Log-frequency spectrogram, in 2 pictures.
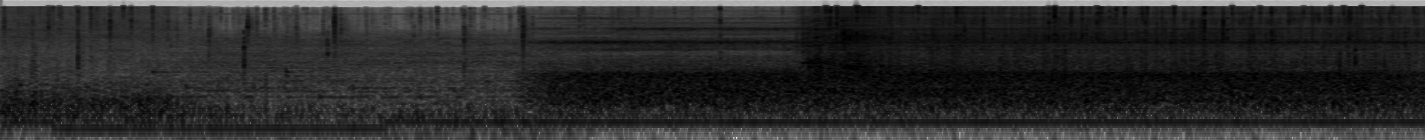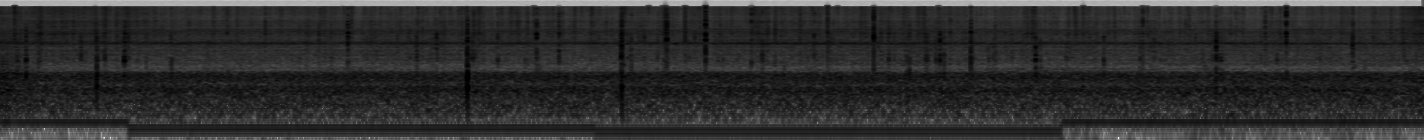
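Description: Wood campfire of split logs burning, crackling and hissing. A louder steady hiss comes in about five seconds in and eases off around the middle, after which scattered sharp crackles go on over a softer hiss.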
